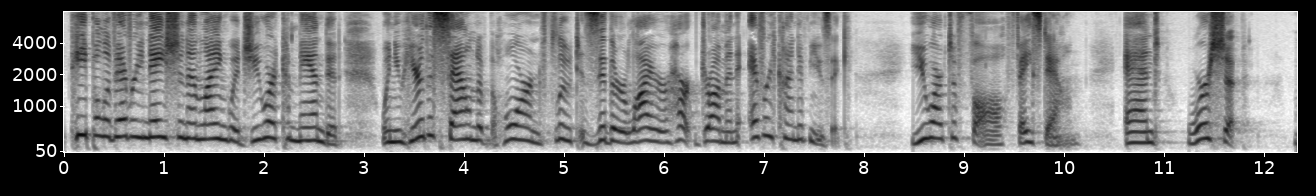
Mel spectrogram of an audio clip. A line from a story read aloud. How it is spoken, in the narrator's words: a herald loudly proclaimed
